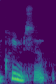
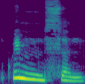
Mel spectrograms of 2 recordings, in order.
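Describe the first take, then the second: First: Crimson repeated softly to herself, same kwimsɔn; quiet repeat. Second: Crimson said loudly, French-style kwimsɔn; loud careful name. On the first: Crafter quietly repeats the colour name to herself, softly. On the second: Crafter announces the paint colour to viewers, loud and deliberate. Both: Real, not acted.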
